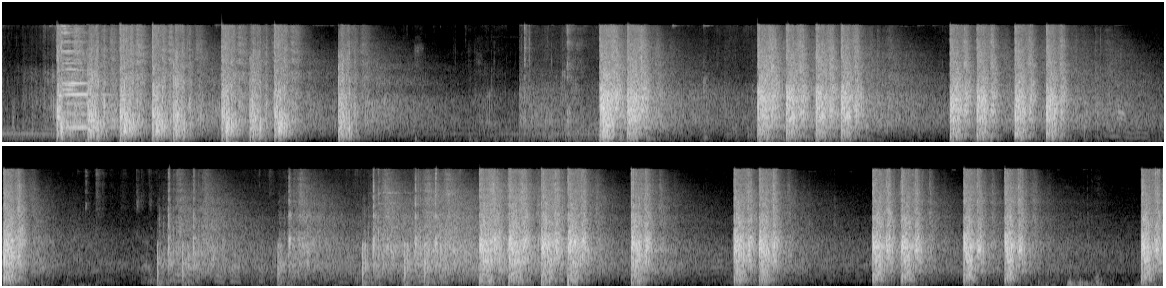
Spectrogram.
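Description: Rapid pistol fire: quick strings of several shots, each string followed by a short pause, the shots trailing off in echo across the range.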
